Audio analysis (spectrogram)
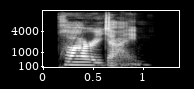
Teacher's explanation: First syllable is stressed here, par, which has a short ah sound, and then which is a schwa sound.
